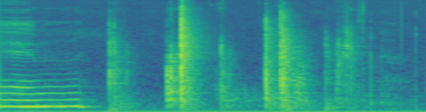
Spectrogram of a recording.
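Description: Small wooden cubes knocking and clacking as they are picked up and set down on a wooden table, several light knocks with the sharpest about two seconds in.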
